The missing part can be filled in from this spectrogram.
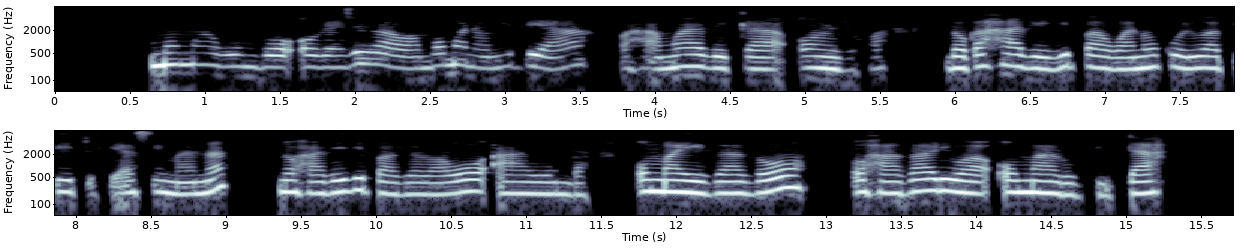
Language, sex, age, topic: Oshiwambo, female, 25-35, agriculture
